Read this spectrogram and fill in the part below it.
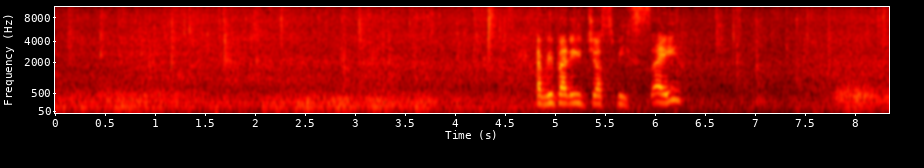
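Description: An old-fashioned Midwest thunderstorm brings steady rain and hail drumming down under rolling low thunder, and a person speaks briefly partway through.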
